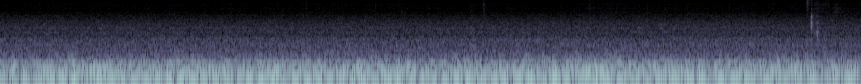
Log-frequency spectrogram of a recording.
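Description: Steady low rumble of a car cruising on a paved highway, heard from inside the cabin: engine and tyre noise at an even speed.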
